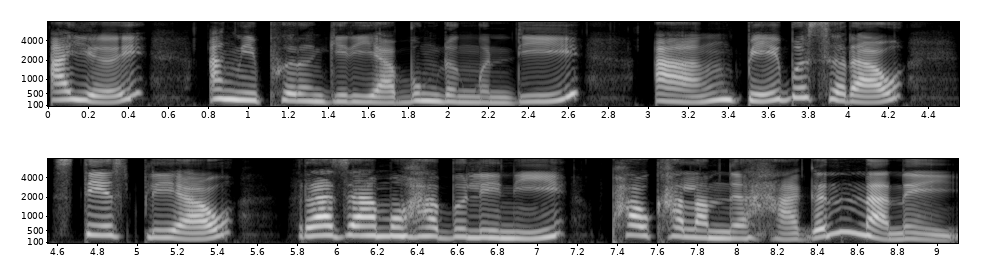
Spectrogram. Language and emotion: Bodo, happy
